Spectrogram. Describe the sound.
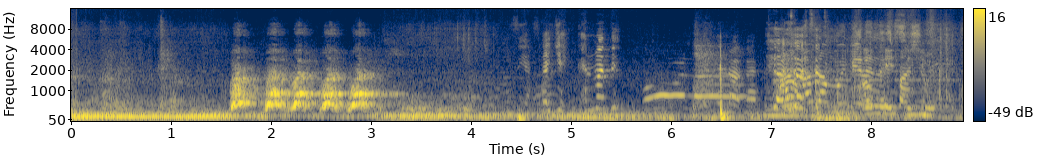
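Several dogs bark and yip excitedly, welcoming visitors arriving at a house with a gated dirt yard in Lomas de Poleo, a quick burst of overlapping barks followed by more scattered yelps, with people's voices chattering underneath and a faint engine hum.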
